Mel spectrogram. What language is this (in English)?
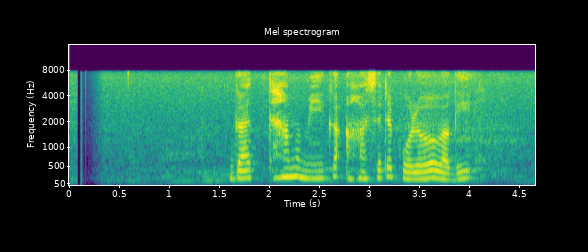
Sinhala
